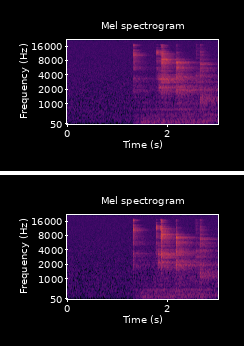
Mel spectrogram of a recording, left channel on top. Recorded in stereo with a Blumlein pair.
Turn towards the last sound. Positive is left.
turn(degrees=-60)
